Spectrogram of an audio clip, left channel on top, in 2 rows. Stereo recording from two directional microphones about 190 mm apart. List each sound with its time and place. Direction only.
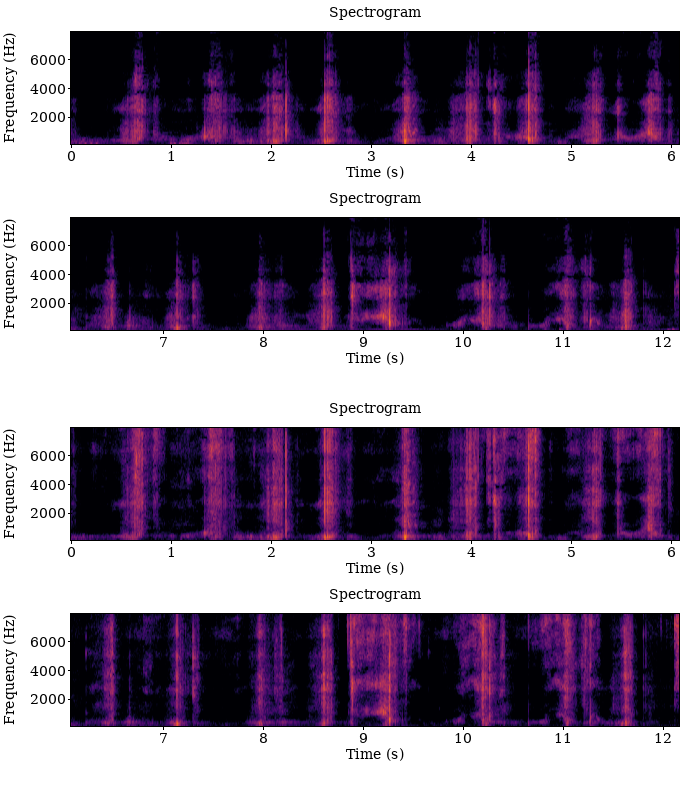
0.5 s biting: 50° right (ahead or behind)
3.3 s crunch: 50° right (ahead or behind)
4.1 s a sound: 45° right (ahead or behind)
5.1 s biting: 45° right (ahead or behind)
6.4 s crunch: 50° right (ahead or behind)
